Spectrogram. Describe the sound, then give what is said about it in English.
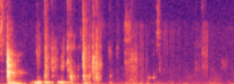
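Rapid clacking of someone typing on a keyboard, a quick flurry of loud keystrokes that trails off into softer, scattered taps. “Yeah, you like those typing skills.”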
